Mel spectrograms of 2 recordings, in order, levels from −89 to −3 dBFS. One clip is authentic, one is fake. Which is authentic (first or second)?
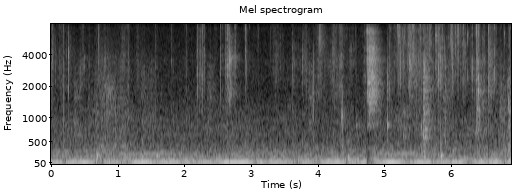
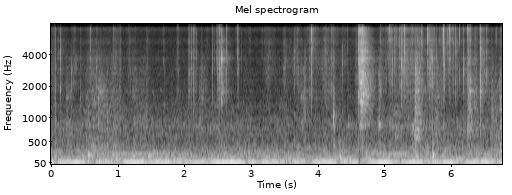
first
